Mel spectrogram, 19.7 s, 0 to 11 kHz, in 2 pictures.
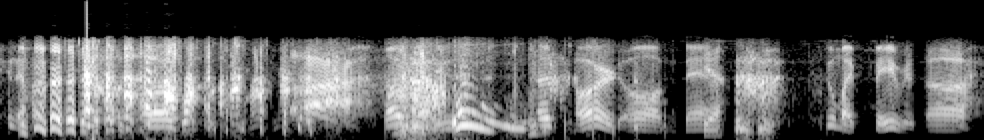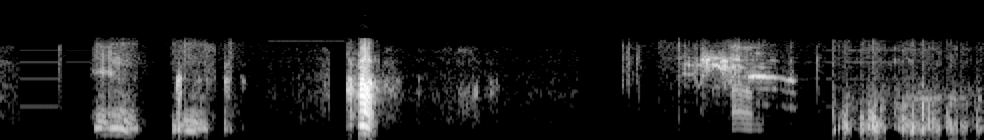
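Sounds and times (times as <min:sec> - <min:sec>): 
laughter: 0:00.0 - 0:06.6
speech: 0:00.1 - 0:03.3
voices talking: 0:03.9 - 0:07.3
cat meowing: 0:16.6 - 0:17.9.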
